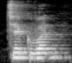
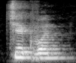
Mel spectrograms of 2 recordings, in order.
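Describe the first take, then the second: Both takes have the same delivery.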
